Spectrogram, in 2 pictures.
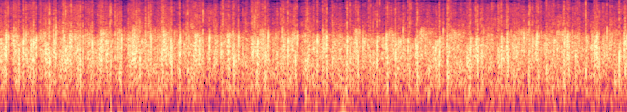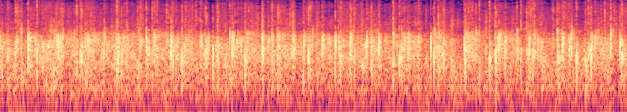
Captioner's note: applause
